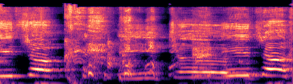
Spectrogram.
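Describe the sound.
A man choking and coughing: several rough, loud coughing bursts broken by harsh, strained voiced sounds, uneven in rhythm and close together.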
